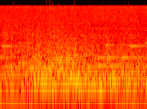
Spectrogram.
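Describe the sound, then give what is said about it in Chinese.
A thunderstorm with heavy rain: a steady, dense roar of rainfall with deep rumbling thunder rolling underneath, loud and continuous throughout with no voices. “他一边忙着固定帆船，一边听着风雨声”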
